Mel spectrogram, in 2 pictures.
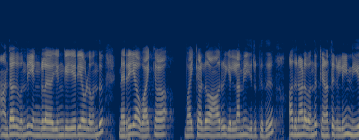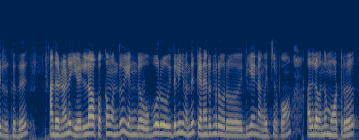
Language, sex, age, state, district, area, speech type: Tamil, female, 45-60, Tamil Nadu, Erode, rural, spontaneous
